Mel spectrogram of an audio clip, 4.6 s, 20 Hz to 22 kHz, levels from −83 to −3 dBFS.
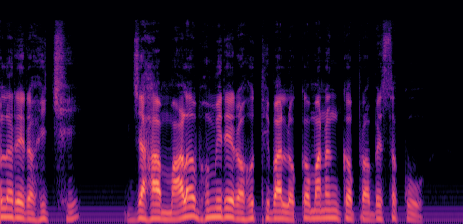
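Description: A steady mains hum sits under the speech for the entire clip, a low 50 Hz drone from power-line interference. The likely entry point is a ground loop or a nearby transformer. At roughly 30 dB below the speech, it shows on a spectrogram as an unbroken horizontal line at 50 Hz with some low harmonics above it.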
